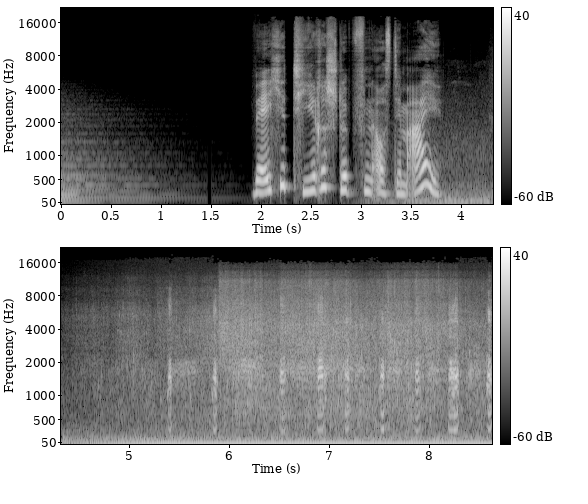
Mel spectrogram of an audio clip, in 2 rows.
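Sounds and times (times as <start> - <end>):
speech: 1.9 - 4.0
mother duck with three ducklings quacking on a pond: 5.2 - 8.6.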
